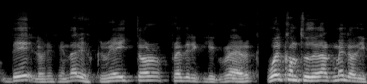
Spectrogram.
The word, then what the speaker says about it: Leclercq: los legendarios KREATOR Frédéric Leclercq. Welcome to The Dark Melody, Fred. How are you doing today? Hello, I'm good. It's pronounced Leclerc, but it's fine.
